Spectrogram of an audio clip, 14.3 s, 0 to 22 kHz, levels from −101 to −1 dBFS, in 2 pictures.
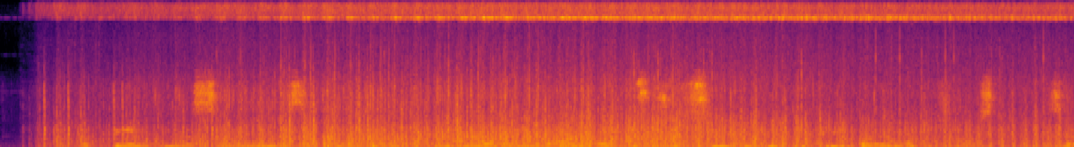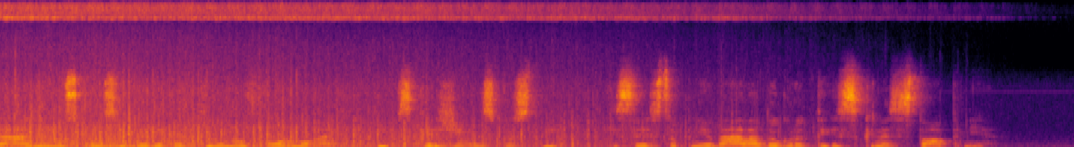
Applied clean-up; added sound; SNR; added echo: none; Bird; -3 dB; none.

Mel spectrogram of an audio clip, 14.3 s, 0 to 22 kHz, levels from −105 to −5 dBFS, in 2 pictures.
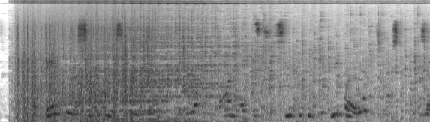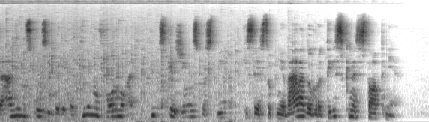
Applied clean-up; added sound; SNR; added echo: classical method log-MMSE.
